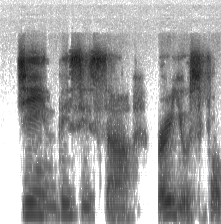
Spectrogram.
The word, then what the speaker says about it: 人: all right so let's look at the second pronunciation you can use uh it is jin jin this is uh very useful one is for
